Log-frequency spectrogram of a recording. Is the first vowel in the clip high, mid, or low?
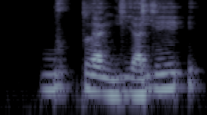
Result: mid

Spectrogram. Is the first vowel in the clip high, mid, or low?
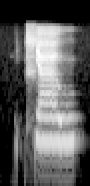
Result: low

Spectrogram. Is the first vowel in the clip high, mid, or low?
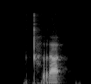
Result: low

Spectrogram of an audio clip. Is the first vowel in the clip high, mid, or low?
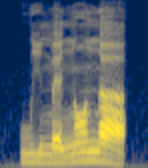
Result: high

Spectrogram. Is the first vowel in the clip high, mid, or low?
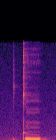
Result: high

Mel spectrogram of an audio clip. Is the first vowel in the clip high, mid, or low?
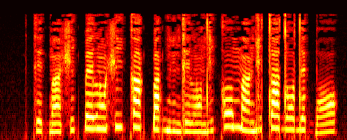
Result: mid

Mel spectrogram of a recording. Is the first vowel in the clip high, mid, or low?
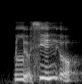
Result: mid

